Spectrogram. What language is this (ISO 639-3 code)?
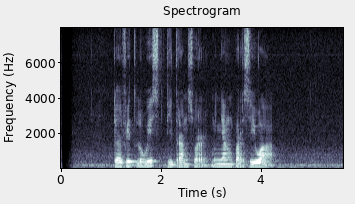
jav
